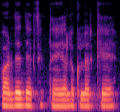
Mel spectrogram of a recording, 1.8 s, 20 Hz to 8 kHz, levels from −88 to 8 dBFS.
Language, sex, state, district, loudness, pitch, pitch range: Hindi, male, Jharkhand, Garhwa, -17 LUFS, 130 Hz, 125-140 Hz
